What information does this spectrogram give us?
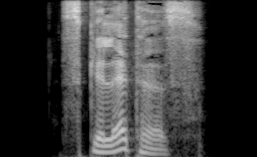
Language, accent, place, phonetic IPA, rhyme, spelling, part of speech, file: German, Germany, Berlin, [skeˈlɛtəs], -ɛtəs, Skelettes, noun, De-Skelettes.ogg
- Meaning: genitive singular of Skelett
